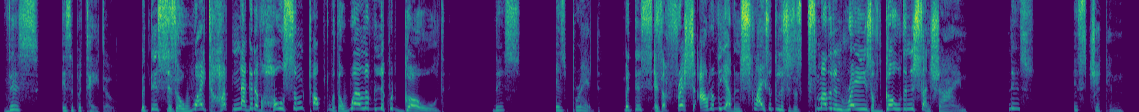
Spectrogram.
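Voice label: English Dramatic South African Neutral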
